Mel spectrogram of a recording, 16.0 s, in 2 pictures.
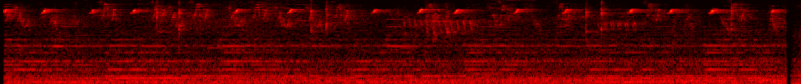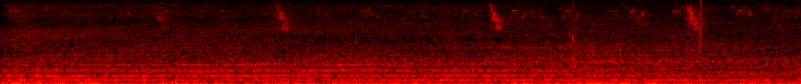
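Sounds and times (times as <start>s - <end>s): small bird chirping: 0.0s - 7.9s
soft background music: 0.0s - 16.0s.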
